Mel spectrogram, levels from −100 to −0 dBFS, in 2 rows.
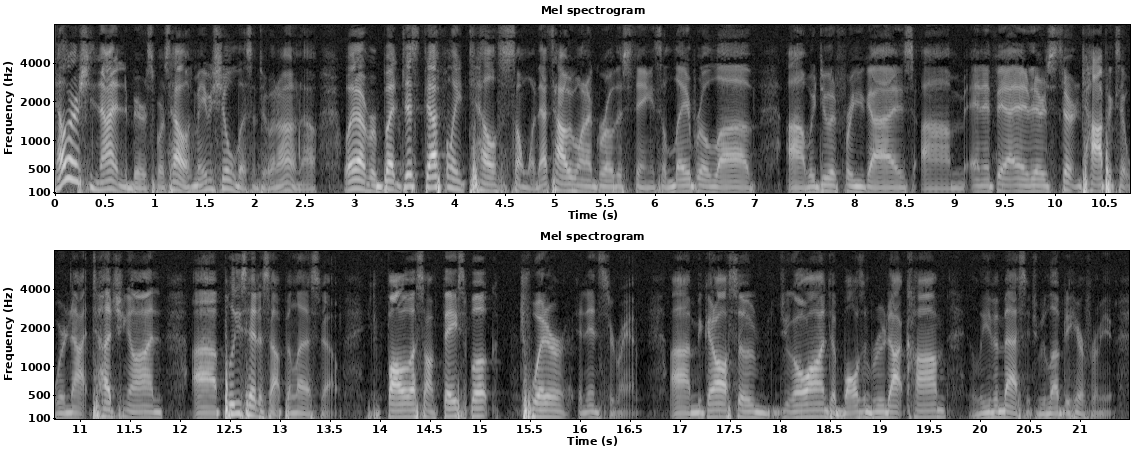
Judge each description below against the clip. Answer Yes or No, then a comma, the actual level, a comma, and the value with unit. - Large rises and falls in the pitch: No, average, 3.5 semitones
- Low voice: Yes, low, 105 Hz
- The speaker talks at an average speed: No, fast, 255 wpm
